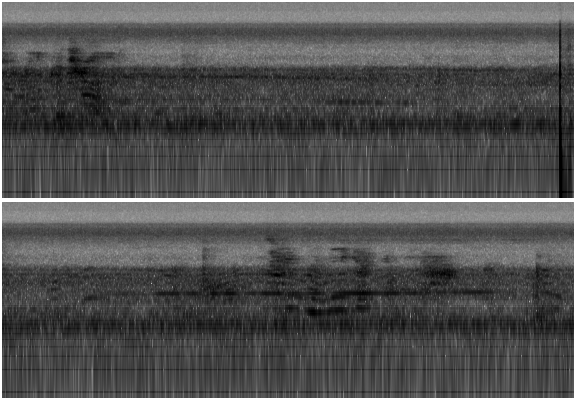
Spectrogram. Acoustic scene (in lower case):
subway train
